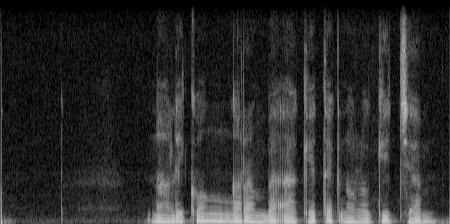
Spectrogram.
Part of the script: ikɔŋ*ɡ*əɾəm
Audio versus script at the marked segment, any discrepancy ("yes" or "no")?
yes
